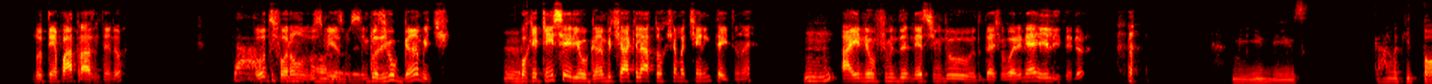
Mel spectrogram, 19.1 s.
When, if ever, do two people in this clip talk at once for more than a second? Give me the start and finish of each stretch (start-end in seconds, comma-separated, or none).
3.3-5.0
